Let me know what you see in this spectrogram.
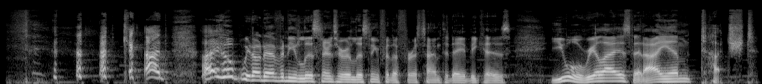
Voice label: laughing saying god i hope we dont have any listeners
